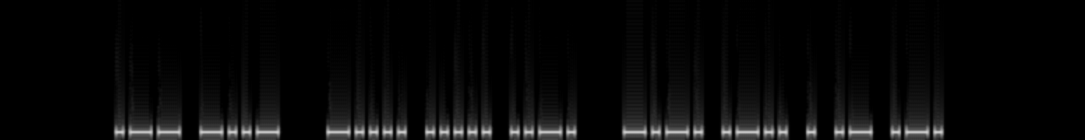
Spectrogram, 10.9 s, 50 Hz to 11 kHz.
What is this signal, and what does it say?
Morse code, heard as a keyed tone, about 17 wpm, 700 Hz. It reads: WX 65F CLEAR
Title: Practice QSO - Exchange 2 - Info - 17wpm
